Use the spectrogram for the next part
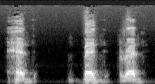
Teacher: So mid front, and then lax, unrounded.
